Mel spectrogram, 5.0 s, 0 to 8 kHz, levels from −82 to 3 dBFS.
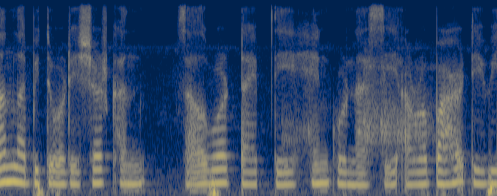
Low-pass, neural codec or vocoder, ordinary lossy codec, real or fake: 7.2 kHz; none; Opus, 64 kbps; real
